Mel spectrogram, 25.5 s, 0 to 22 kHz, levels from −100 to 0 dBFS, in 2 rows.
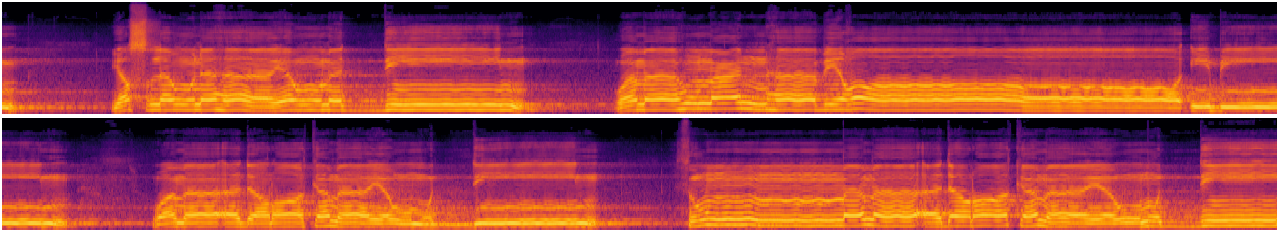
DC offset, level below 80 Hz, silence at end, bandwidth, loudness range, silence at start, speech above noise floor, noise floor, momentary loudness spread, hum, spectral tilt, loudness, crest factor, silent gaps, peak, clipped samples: under 0.1%; -54 dBFS; 0 s; 12 kHz; 2 LU; 0 s; 26 dB; -41 dBFS; 7 LU; none; -6 dB/octave; -16 LUFS; 8 dB; none; -8 dBFS; under 0.1%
